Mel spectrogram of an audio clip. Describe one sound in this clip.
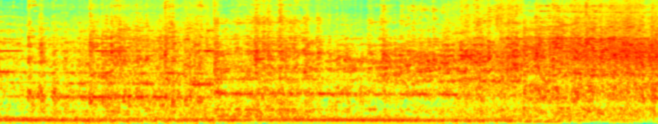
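A diesel locomotive rumbles as a freight train rolls by.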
